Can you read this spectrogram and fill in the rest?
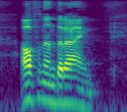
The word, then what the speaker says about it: Alphen aan den Rijn: I said, Alphen aan den Rijn. And he said, are you Dutch? You know, he said, you pronounce that really well.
